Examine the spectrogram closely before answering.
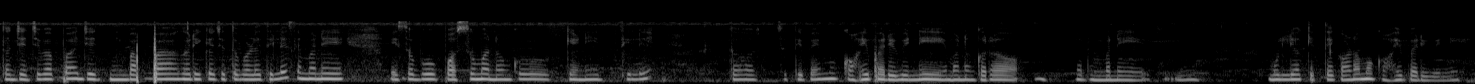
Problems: constant background noise, continuous background conversations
